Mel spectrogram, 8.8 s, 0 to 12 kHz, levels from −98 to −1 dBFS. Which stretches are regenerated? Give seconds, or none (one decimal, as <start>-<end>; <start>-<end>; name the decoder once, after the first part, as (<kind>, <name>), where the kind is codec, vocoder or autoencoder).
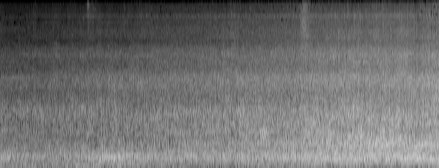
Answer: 0.6-3.0 (codec, HILCodec); 4.2-4.9; 6.5-8.4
